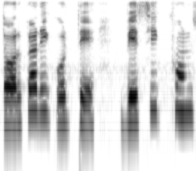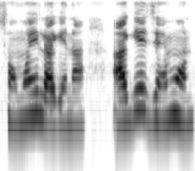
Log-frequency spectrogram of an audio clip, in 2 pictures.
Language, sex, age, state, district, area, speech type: Bengali, female, 45-60, West Bengal, Jhargram, rural, spontaneous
